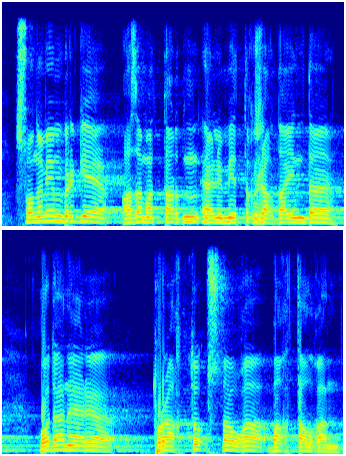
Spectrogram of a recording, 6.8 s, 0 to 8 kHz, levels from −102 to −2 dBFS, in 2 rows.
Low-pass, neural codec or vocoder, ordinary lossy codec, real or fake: 7.2 kHz; none; none; real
